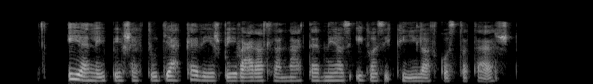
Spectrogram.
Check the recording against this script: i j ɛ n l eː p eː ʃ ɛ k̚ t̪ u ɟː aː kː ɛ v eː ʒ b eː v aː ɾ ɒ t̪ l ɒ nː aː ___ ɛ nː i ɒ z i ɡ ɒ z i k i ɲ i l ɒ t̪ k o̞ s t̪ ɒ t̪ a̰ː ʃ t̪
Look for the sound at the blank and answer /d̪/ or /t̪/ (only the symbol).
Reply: t̪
